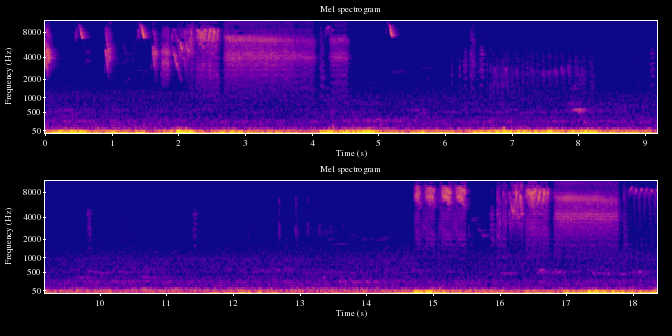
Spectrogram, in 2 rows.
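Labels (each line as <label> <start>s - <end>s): A bird chirps. 0.0s - 5.7s
A bird flapping its wings in the distance. 6.2s - 9.1s
Birds chirp slowly in the background. 9.3s - 14.4s
A bird chirps. 14.6s - 18.4s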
